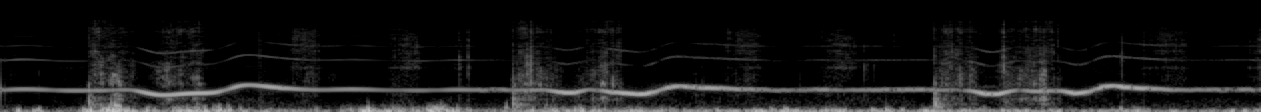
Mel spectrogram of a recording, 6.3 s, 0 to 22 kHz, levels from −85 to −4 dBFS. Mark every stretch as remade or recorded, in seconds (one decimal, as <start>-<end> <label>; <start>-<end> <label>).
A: 0.0-2.4 recorded; 2.4-6.3 remade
